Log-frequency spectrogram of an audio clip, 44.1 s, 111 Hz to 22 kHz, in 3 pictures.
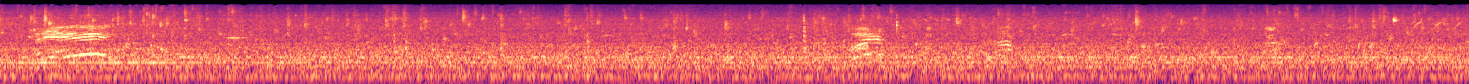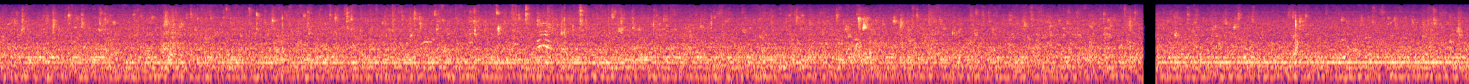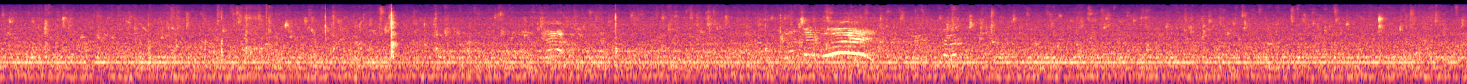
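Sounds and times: faint hum: 0.0s - 44.0s
person shouting: 37.4s - 38.2s.

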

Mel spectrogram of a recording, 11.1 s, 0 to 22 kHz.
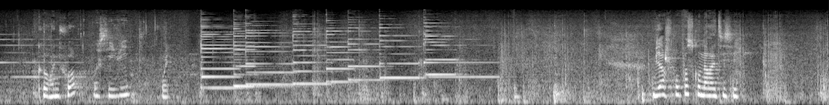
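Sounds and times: harpsichord playing rising scale: 2.7s - 6.7s.

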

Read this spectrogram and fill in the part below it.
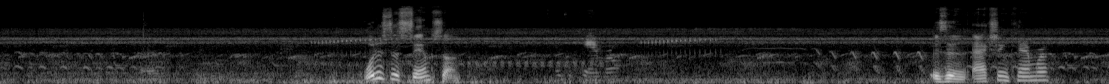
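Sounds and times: distant voices: 0.0s - 11.0s.

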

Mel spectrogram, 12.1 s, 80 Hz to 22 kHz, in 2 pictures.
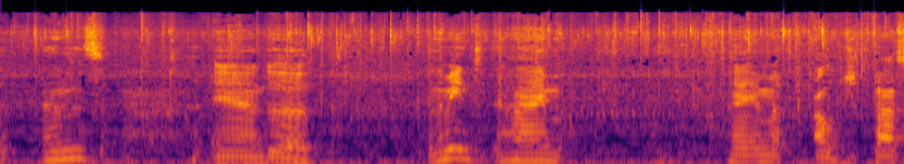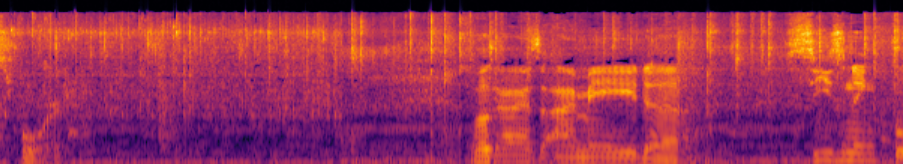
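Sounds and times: bacon sizzling in a frying pan: 0.0s - 12.0s.

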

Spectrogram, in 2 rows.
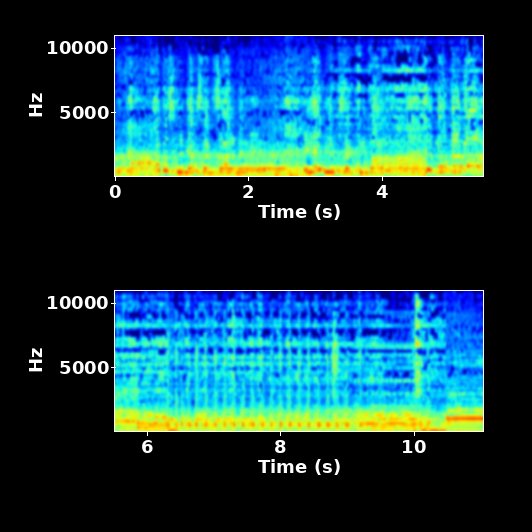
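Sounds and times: live dance music: 2.8s - 11.0s.

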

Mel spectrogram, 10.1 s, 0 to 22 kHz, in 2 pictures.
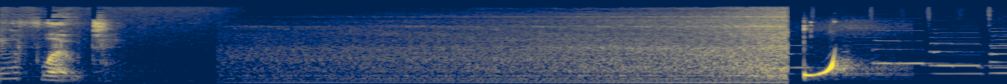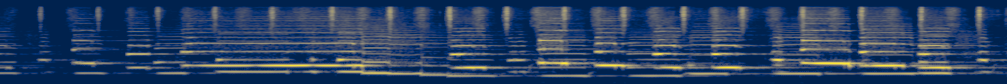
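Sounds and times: propeller plane engine drone: 1.2s - 4.0s
quick rising bloop: 3.9s - 4.5s
light flute melody: 4.2s - 10.0s.

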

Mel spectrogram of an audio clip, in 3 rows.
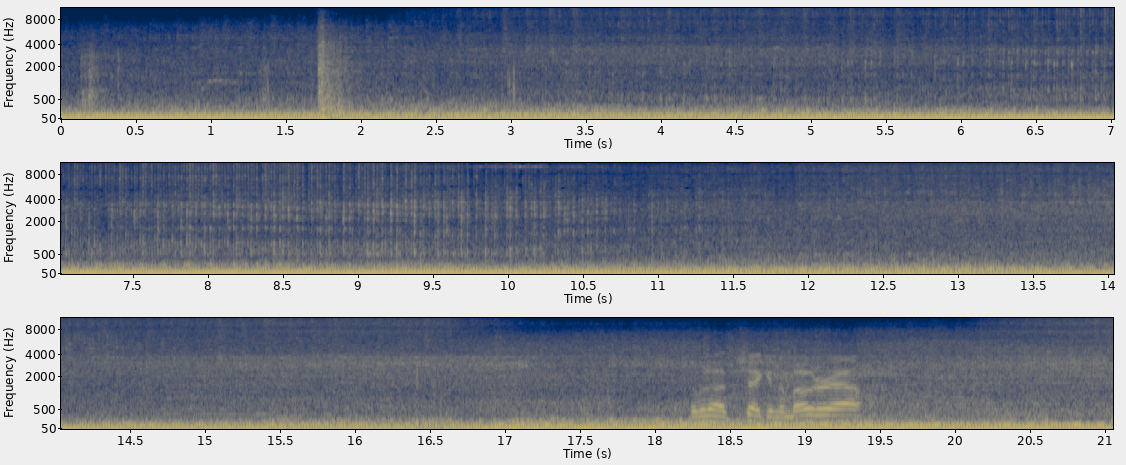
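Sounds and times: engine idling low rumble: 0.0s - 21.0s.

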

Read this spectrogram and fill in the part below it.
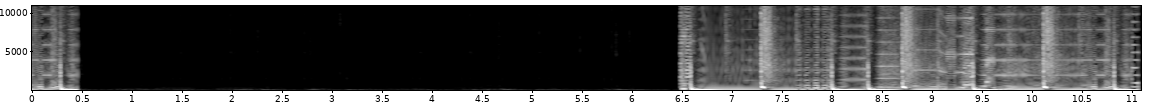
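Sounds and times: glitched synth bass loop: 0.0s - 0.5s, 6.5s - 11.0s.

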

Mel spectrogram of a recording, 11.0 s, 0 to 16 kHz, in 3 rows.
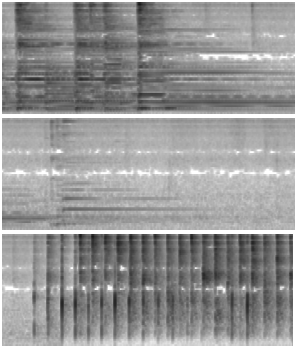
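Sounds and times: acoustic guitar and fiddle chord: 0.0s - 6.0s
quick sharp hand clapping: 7.7s - 10.9s.

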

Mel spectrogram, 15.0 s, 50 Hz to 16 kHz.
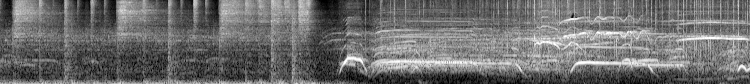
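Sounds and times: audience cheering and whooping: 0.0s - 1.5s, 6.3s - 15.0s
rock band playing: 0.0s - 6.8s.

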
